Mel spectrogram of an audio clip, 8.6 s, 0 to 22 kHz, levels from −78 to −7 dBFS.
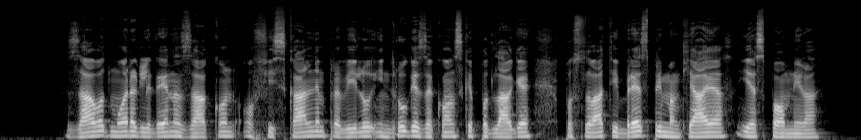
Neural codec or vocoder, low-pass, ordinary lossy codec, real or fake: none; 19.8 kHz; none; real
